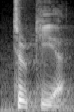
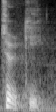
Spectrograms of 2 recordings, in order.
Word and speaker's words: Türkiye: first the united nations announced changing the writing of the name turkey in english and its pronunciation in international organizations to become turkey not turkey according to a request made by the turkish government in order to match its pronunciations both in turkish and arabic and to prevent any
